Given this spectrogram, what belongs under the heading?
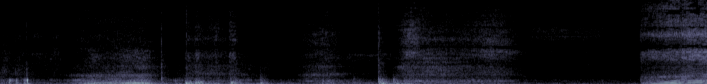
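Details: Real, unacted daytime nap by a person who reports sometimes getting extremely sleepy during the day: irregular snorting snores, then a quiet gap of about a second before a loud snore resumes; snoring with a breathing pause suggesting apnea.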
